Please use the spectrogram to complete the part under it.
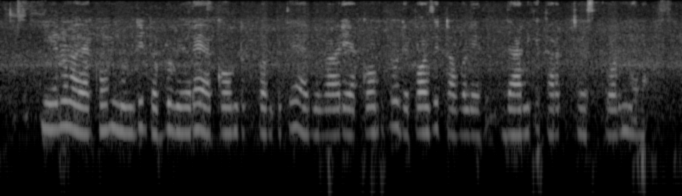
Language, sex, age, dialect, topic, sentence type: Telugu, female, 18-24, Utterandhra, banking, question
